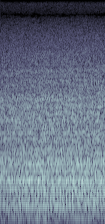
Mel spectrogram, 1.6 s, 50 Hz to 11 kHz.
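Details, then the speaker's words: C4 Corvette already warm at startup, coolant about 201–202°F, before new fuel pump install: steady air rush and even hum as both electric cooling fans run, idle settling down toward 700 rpm; cooling fans running normally. "She's already warm. See that? Both fans are on there."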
